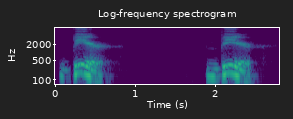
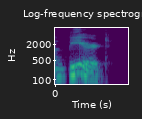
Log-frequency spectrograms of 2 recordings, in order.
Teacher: When you talk about the hair on a man's face, you stop the air at the end of the word.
